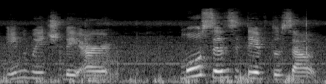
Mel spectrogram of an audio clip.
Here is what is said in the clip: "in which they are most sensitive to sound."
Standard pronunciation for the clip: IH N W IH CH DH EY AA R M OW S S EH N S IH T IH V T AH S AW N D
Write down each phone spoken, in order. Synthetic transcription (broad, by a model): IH N W IH CH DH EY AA R M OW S S EH N S IH T IH V T AH S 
